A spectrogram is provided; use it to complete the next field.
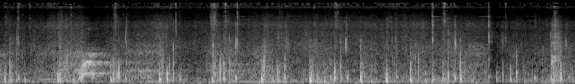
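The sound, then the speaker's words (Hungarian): Dogs bark in short bursts outdoors at people walking by, mixed with a steady patter of footsteps crunching along the ground; no one speaks. “Na, minket ugat minden kutya egyedül.”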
